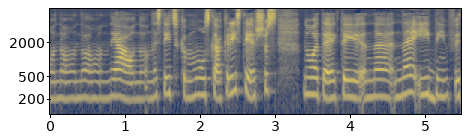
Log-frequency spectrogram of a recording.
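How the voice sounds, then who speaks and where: A woman with a bright, sharp tone and fairly even intonation is heard on a very clean recording with a silent background. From Latvia, Riga. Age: 30s. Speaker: Bible school teacher. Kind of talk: radio interview; lecture.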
